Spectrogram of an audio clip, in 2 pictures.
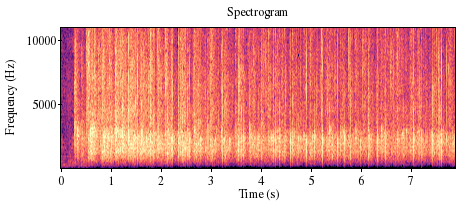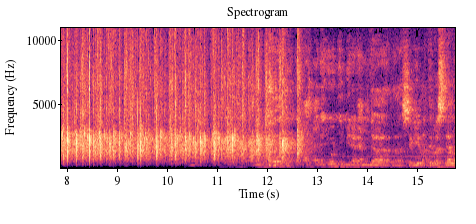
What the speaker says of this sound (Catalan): demano un fort aplaudiment per ella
